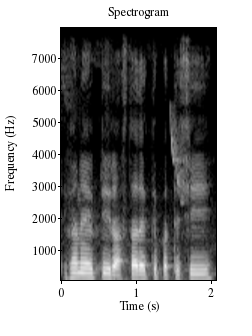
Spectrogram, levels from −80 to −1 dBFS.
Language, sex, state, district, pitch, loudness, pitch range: Bengali, male, West Bengal, Alipurduar, 135 Hz, -15 LUFS, 135-150 Hz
